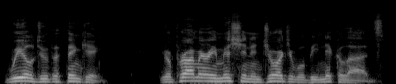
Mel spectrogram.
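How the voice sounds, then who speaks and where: An actor playing a businesslike, authoritative intelligence chief briefing a field agent in a spy game. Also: male voice, mid-range voice, expressive, a little fast, dry recording, natural voice.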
